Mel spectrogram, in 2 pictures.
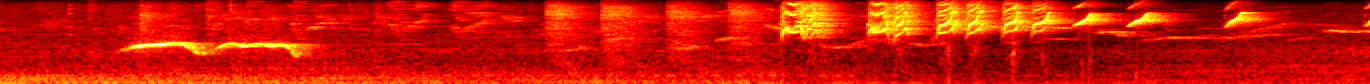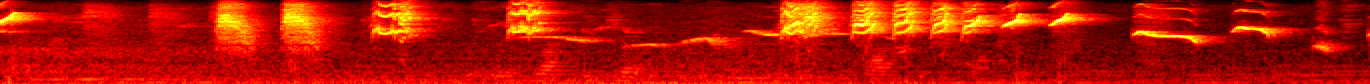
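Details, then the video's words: Oriental magpie-robin singing energetically for bird-training purposes: a brief falling whistle, then long runs of sharp, buzzy chattering notes in rapid clusters, and a few slurred whistles. "Pancingan suara kacer gacor, bongkar isian burung"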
